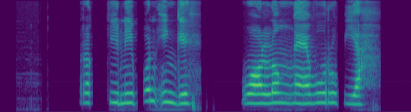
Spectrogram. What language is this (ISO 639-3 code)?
jav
